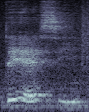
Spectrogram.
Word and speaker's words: Tsidkenu: Tsidkenu é um nome bem diferente, né, do que nós temos visto, mas ele é escrito T-S-I-D-K-E-N-U. T-S-I-D-K-E-N-U, que a gente pronuncia Tsidkenu.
